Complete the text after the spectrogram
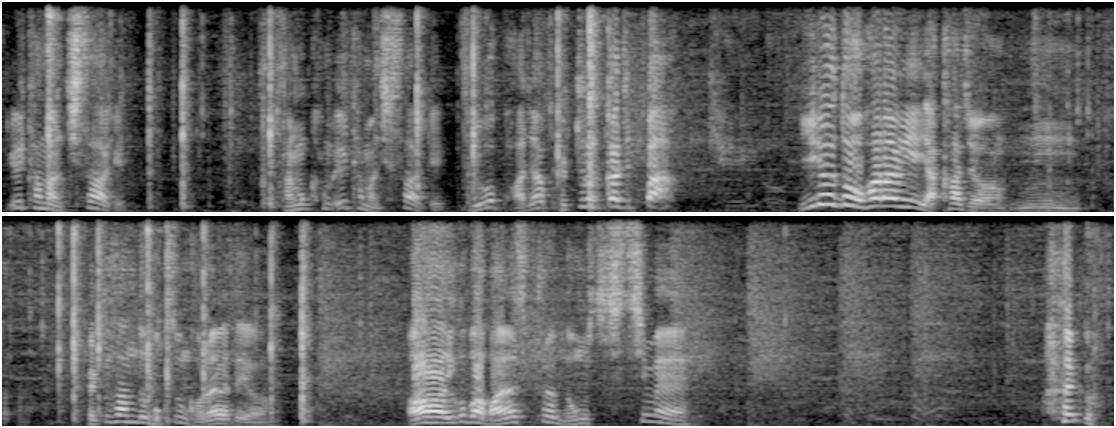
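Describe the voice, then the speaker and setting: A man giving excitable live commentary on a fighting game, exclaiming and complaining as he plays. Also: high-pitched, normal speed, pauses often, over music. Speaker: gaming streamer.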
